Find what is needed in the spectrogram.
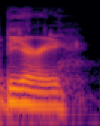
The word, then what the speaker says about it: Bury: Wyatt Bury.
